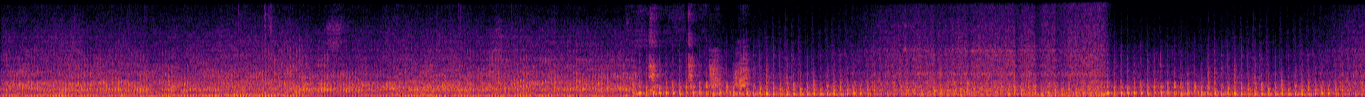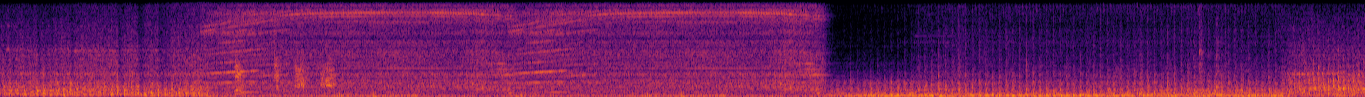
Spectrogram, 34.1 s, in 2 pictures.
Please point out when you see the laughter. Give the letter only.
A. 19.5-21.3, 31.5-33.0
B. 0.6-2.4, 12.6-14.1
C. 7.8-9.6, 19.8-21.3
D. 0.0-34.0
C.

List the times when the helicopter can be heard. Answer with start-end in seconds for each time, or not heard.
0.0-34.0.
